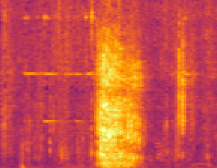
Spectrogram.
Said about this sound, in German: Die, die Glöckchen, die wir hören, sind nicht äh, die Glöckchen, die die Pferde um den Hals haben, die hier schnauben. Ach so, das Schnauben. Ich dachte, das Schnauben wärst du gewesen.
